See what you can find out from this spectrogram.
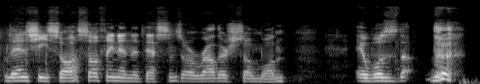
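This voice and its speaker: Bright-voiced man on a casual comedy podcast. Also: fairly high pitch, fairly even intonation, normal speed, a little hiss or hum. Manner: breaks into giggles while reading. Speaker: podcast host. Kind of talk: casual chat and comic story reading.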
